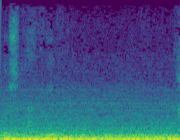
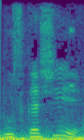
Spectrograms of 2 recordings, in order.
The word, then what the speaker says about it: Buzkashi: I wanted to see Buzkashi. How do you say it? The game with the people on horses and the goat. Buzkashi.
